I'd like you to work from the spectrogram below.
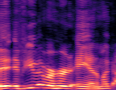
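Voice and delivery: normal talking voice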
